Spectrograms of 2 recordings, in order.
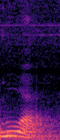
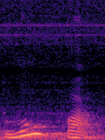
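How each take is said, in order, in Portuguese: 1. As vogais são pronunciadas juntas, em uma só sílaba. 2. As vogais são separadas em duas sílabas. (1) "eu não falo luar" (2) "Eu falo lua"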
